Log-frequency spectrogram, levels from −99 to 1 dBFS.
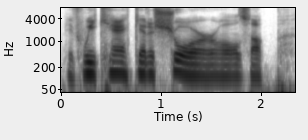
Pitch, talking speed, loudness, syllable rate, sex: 120 Hz, 180 wpm, -16 LUFS, 4.0 syllables/s, male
